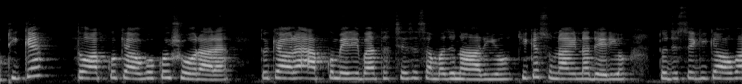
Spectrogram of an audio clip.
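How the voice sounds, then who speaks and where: A woman's voice: high-pitched, sharp tone. A young woman teaching an exam-prep lesson, explaining step by step and checking in with her viewers as friends. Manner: addresses viewers as "friends", gives examples.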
